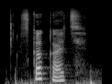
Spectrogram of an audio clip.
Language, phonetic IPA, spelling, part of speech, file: Russian, [skɐˈkatʲ], скакать, verb, Ru-скакать.ogg
- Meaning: 1. to ride (on) a horse 2. to hop, to jump (about)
